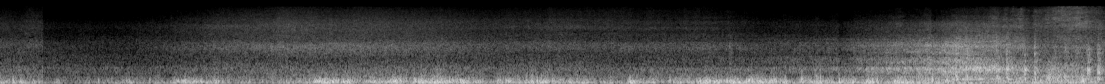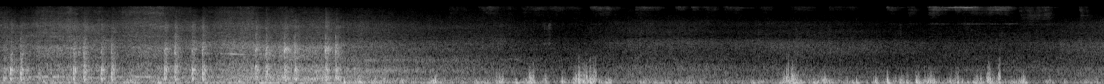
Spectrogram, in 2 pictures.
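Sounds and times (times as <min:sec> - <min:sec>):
train wheels clicking over joints: 0:08.8 - 0:14.9.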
